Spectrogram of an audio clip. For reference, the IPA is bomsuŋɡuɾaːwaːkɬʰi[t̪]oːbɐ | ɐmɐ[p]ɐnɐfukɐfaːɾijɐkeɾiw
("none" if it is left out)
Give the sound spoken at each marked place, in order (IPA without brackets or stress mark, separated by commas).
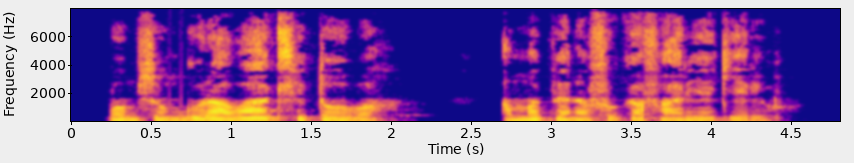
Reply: t̪, p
